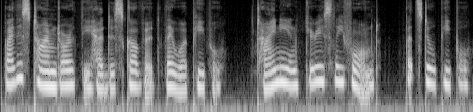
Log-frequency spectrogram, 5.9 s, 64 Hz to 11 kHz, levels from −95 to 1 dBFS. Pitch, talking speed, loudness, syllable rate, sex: 220 Hz, 160 wpm, -17 LUFS, 5.5 syllables/s, female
